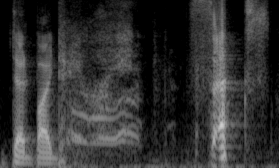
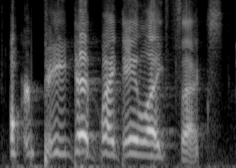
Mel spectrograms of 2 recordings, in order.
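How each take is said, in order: First: Half-whispered through a laugh; laughing under the breath; breathy laughing aside. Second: High, loud disbelieving squeal; shrieking the phrase in disbelief; incredulous squeal. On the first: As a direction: mutter it while laughing. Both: Real, not acted.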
